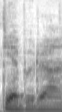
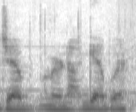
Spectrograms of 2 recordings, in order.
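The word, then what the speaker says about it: Gevurah: little more recently, but it would be pronounced Gebura, not Gebler.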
